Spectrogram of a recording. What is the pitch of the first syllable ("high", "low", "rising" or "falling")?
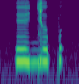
low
